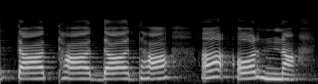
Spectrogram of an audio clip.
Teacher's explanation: जो आपकी टंग जीभ होती है वो आपके दांतों को स्पर्श करती है इन वर्णों को बोलते समय, तो उनको दंत वर्ण या दंत व्यंजन कहते हैं।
